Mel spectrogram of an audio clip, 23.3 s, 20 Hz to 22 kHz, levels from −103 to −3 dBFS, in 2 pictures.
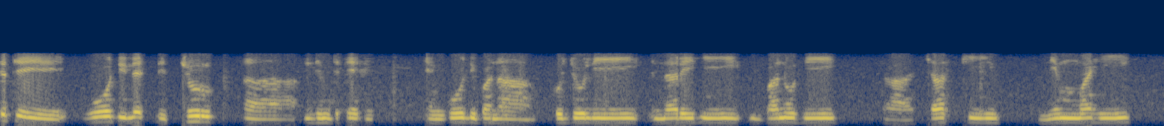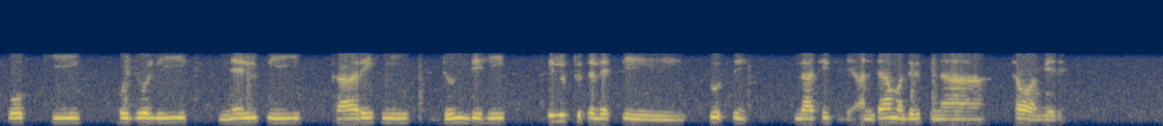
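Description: Noise suppressor artifacts run through the whole recording: the room noise, sitting about 18 dB below the speech, is pulled down by about 20 dB in the gaps and swells back under each phrase as the gain tracks it frame by frame.

A Bluetooth CVSD headset codec is also present from start to finish, with plainly audible damage. The band is confined to roughly 250 Hz to 3.4 kHz, and nothing above 3.8 kHz gets through. Sibilants come out scratchy, loud bright sounds break up where the adaptive step cannot keep pace, and a granular hiss sits under the speech. The sound fits a 64 kbps one-bit stream.

Speech cut by the noise suppressor occurs repeatedly between 0.01 and 22.27 s, adding up to about three seconds in all. Soft consonants and word endings are pushed down with the background, by as much as about 21 dB at the deepest, and sound swallowed or faint.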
